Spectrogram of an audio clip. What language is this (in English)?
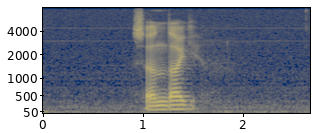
Norwegian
